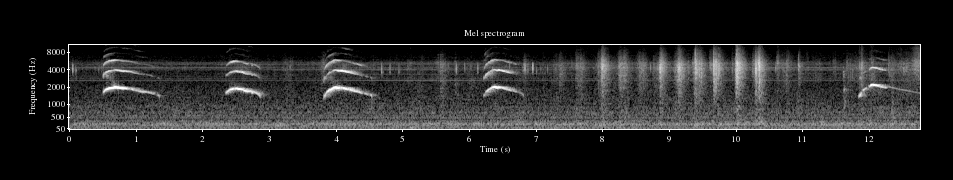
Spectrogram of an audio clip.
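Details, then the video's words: A grey kitten gives high, thin meows that rise and fall, calling for its mother. "Cute Kitten Meowing [HD]"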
